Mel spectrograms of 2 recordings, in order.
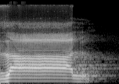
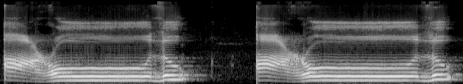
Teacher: آگے ذال ہے، ذال بغیر سٹی کے پڑھا جائے گا، اور ذال کا مخرج ہے زبان کا سیدھا اوپر والے دانتوں کے اندرونی کنارے سے لگے تو ذال پڑھا جاتا ہے، ذال۔ اس کو موٹا بھی نہیں پڑھنا اور سٹی کے ساتھ بھی نہیں پڑھنا۔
